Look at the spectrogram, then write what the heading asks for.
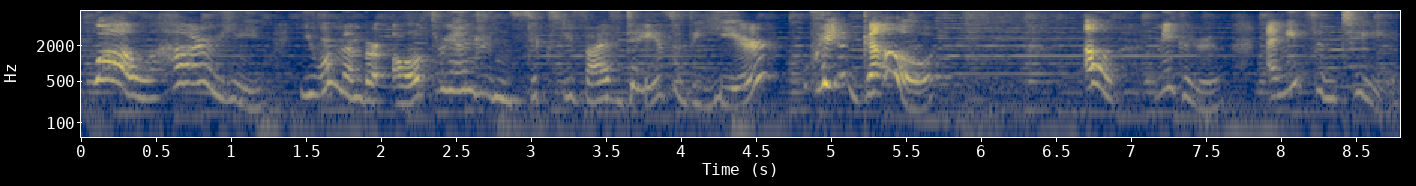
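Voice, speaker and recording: A woman's voice: high voice, big pitch swings, unhurried. A woman playing a whooping, hyper teenage girl. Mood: exuberant. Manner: exuberant, whooping. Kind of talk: fan audio drama acting. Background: background music.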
